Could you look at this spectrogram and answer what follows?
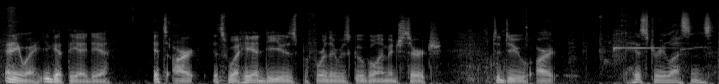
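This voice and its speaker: A man with a fairly low voice hosts a casual livestream from an indoor workspace. He rambles playfully as he shows things off. Some background noise and clicking sit behind his voice. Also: a little fast, a little mellow. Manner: playful, rambling show-and-tell. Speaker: livestream host. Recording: clearly noisy room recording with clicks.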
